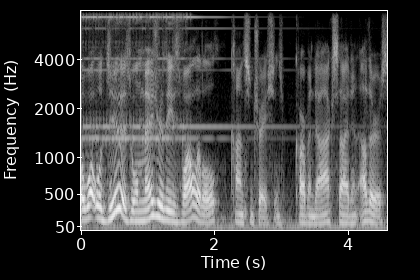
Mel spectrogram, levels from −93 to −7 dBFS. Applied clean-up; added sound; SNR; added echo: none; Telephone; 19 dB; none.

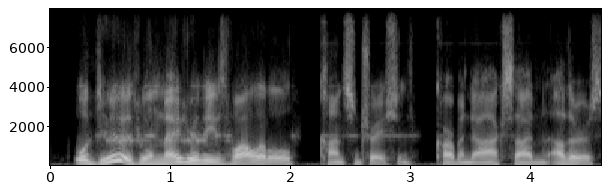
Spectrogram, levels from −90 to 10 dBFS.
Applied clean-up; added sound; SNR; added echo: neural diffusion model UNIVERSE++.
